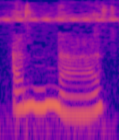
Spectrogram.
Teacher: alif lamnya itu enggak dibunyikan atau enggak disuarakan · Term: idgham syamsiah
